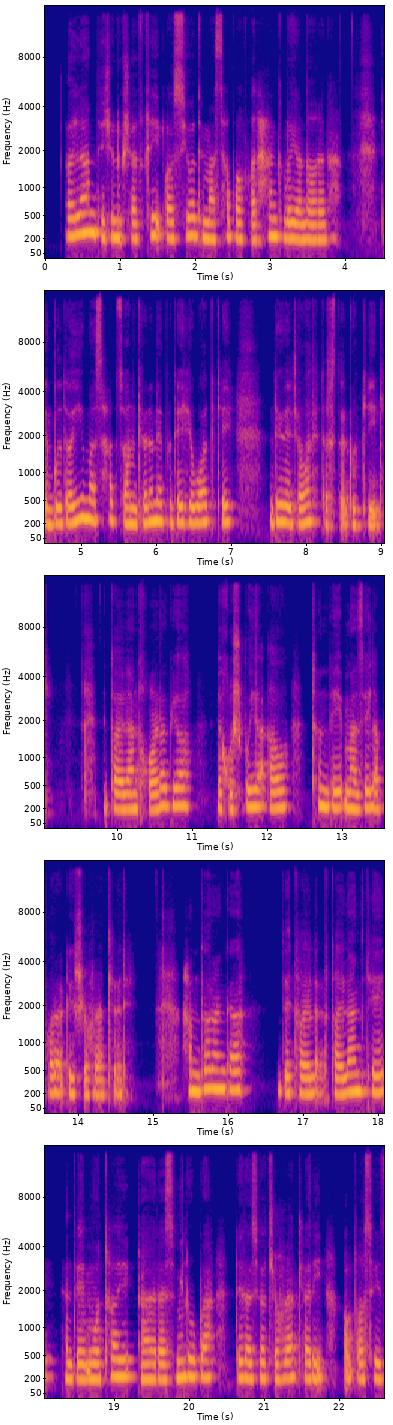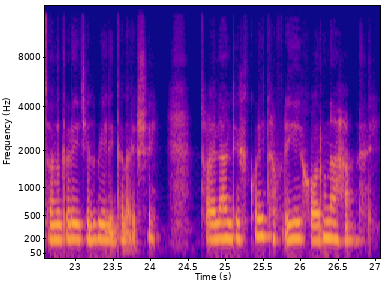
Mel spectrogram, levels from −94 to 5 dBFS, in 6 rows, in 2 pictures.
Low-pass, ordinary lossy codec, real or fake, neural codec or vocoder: 14.4 kHz; Opus, 64 kbps; fake; autoencoder, 48 kHz, 32 numbers a frame, DAC-VAE, trained on Japanese speech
